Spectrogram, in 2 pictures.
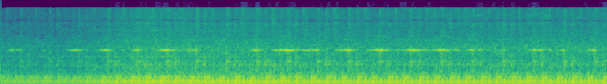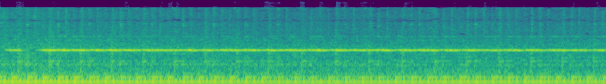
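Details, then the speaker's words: Volvo engine at idle: a high, steady, slightly pulsing squeal over a low idle rumble that never lets up; accessory-drive squeal, owner suspects a bad pulley, possibly the harmonic balancer, unsure. "Alright, so we have a new problem. Sounds like a bad pulley."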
